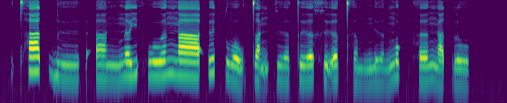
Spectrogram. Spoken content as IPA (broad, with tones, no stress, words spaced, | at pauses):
t̪ʰa˦˥t̚ɓɨ̤˨˩ | ʔa̤˨˩ŋnə˨˦jhwu˨˦ə̯ ŋaː˧ʔɨ˦˥t̚ vo˧˩wt̪a̰˧˨ŋkɨ̤˨˩ə̯ t̪ɨ˨˦ə̯xɨ̰˧˥ə̯ t̪ʰə̤˨˩mnɨ̤˨˩ə̯ŋo˦˥k̚ həː˨˦ŋa˨˩t̚lu˨˩k̚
